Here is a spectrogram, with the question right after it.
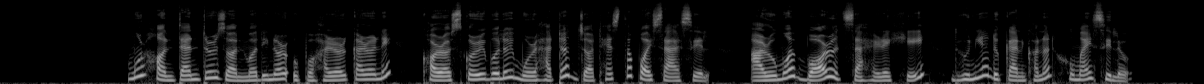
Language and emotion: Assamese, happy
